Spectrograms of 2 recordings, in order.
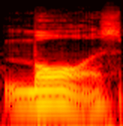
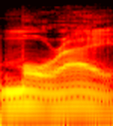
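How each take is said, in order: First: It is said the way the spelling reads. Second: It ends with an 'ay' vowel sound. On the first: The speaker calls it wrong. "I always read it at M O R E S" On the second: The speaker calls it right. "heard Roy say um, it- like the cultural moray, and I was like, "Fuck, is that how you say it?""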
